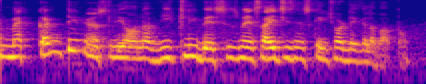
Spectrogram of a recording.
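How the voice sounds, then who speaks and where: His pitch is high, with ordinary variation. The man's tone is dark and mellow. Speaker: personal branding coach. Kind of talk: podcast interview.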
